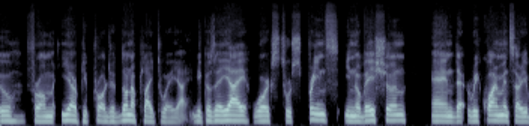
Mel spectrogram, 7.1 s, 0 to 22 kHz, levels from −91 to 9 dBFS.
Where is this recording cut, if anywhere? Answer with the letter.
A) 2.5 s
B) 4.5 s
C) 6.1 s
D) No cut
A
